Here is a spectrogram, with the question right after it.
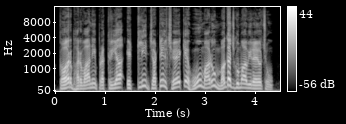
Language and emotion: Gujarati, angry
